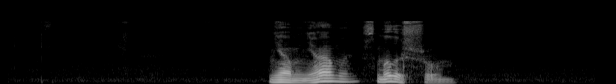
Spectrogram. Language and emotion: Russian, sad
